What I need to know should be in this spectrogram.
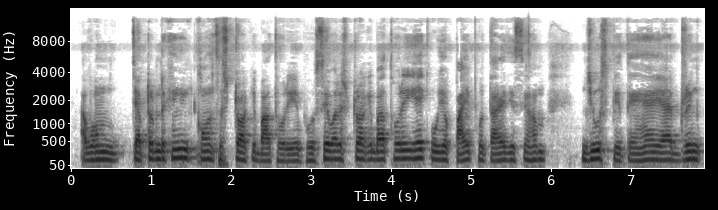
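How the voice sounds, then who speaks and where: A man's voice: mid-range voice, a little mellow. A man teaching English words to young children, patiently asking questions and answering them himself.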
